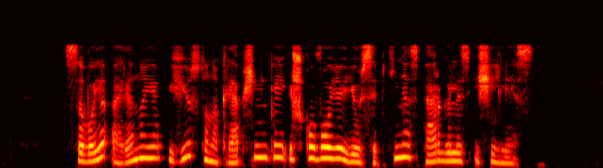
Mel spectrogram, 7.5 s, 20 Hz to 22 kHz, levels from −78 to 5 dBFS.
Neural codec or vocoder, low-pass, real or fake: none; 7.2 kHz; real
